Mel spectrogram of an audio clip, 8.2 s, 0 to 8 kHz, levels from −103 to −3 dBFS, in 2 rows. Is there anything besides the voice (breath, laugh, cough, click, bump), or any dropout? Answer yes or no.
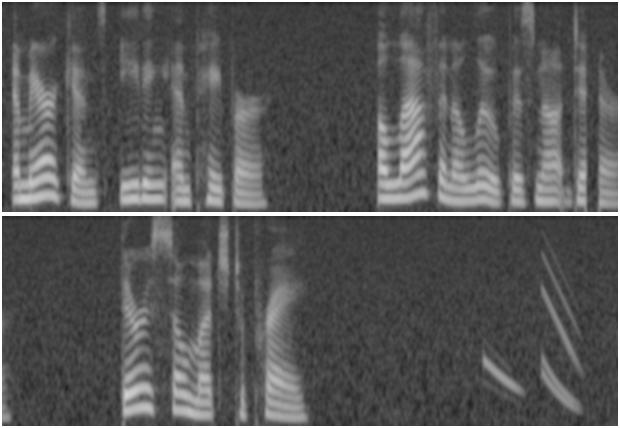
yes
